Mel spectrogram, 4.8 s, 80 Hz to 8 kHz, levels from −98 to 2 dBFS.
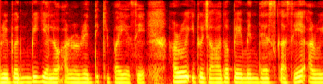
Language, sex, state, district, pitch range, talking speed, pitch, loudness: Nagamese, female, Nagaland, Dimapur, 140-155 Hz, 200 wpm, 145 Hz, -16 LUFS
